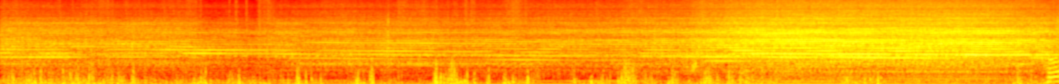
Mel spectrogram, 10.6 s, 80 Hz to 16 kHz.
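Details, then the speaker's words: Ford Ranger cold start at -40°F/-40°C without block heater plugged in; rough cold idle with a thin high whine rising near the end, cause unknown; whining idle on cold start. "crying let that run for a while it's a friggin cold outside that's for sure"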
